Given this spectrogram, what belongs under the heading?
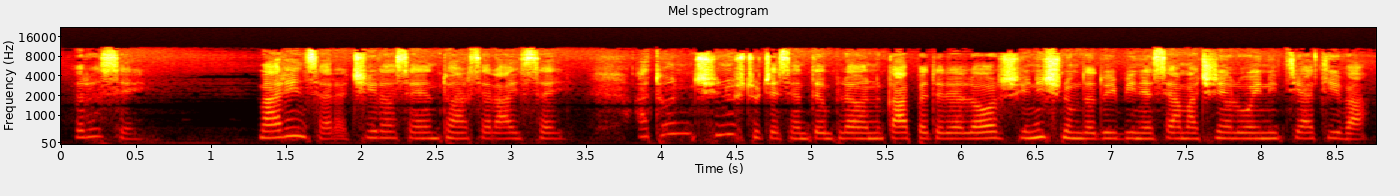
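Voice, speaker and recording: Bright-voiced woman reading a novel. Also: medium pitch, dry recording, low-quality recording. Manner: steady, expressive storytelling. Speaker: audiobook reader. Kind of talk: literary audiobook narration.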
